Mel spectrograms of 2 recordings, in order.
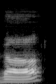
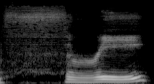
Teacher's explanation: th voiced in the th unvoiced in three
